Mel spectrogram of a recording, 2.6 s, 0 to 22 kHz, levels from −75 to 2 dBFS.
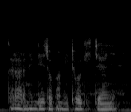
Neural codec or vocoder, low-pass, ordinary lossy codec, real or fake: codec, 16 kHz in and 24 kHz out, 1 kbps, XY-Tokenizer; 5.4 kHz; none; fake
